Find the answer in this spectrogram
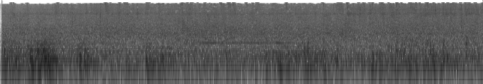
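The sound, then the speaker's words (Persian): Steady rain pours down on a villa while a deep roll of thunder rumbles early on, then fades into a continuous low, noisy downpour with faint rumbling underneath. “میبینیم که ویلای نوری که تا اون روز یه جای آرومی نشون داده شده بود در اولین روز حضور رامین بارونیه و صدای رد و برق هم میاد که نشونه به هم خوردن آرامششونه”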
